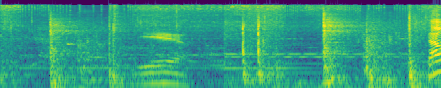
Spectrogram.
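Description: A BMX bike knocking and thumping on skatepark ramps, several separate hits, with music playing in the background and a brief voice.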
